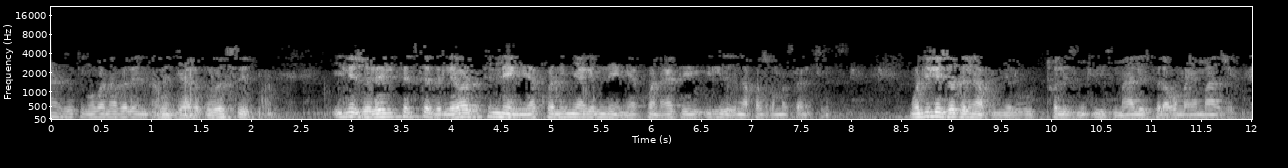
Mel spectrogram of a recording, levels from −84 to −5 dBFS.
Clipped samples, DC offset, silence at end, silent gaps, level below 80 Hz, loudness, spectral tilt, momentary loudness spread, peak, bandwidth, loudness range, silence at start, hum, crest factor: under 0.1%; under 0.1%; 0 s; none; -44 dBFS; -21 LUFS; -7 dB/octave; 14 LU; 0 dBFS; 5.4 kHz; 5 LU; 0 s; none; 20 dB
